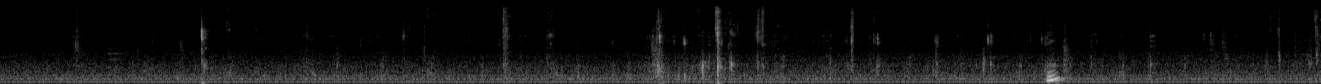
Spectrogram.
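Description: Close-up mouth sounds of a person chewing a bite of pressed pork head meat with sea urchin roe: scattered soft wet clicks and smacks, bunched around the middle, over a steady low hum. A short vocal 'mm' about ten seconds in.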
